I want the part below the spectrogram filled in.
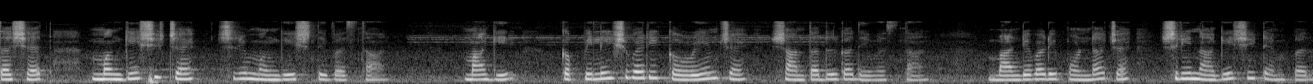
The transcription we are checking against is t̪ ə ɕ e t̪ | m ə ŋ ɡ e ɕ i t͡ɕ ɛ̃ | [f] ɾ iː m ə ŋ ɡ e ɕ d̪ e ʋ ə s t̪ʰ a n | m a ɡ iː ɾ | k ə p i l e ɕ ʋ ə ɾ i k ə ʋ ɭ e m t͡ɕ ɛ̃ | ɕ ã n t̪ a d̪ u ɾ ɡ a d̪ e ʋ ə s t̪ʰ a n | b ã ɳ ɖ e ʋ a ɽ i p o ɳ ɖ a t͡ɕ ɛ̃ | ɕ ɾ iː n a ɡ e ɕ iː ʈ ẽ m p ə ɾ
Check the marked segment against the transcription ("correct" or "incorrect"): incorrect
